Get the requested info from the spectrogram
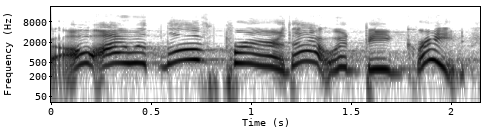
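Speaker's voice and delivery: high, loud delighted gush with a laugh; laughing, squealing yes to prayer. Retold or imitated. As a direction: gush like she's thrilled to be asked.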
